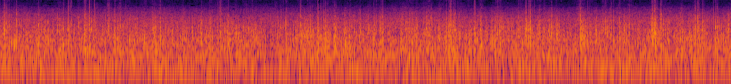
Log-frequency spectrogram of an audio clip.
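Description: Wind buffeting a microphone held out of a moving passenger train's window, over the steady rumble of the train running along the track, with light clicks now and then.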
